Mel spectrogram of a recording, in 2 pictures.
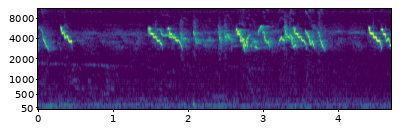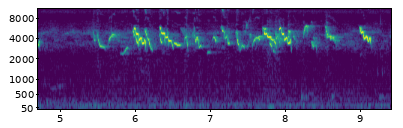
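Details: Kecial kuning white-eye from Lombok giving a 'ciak ciak' call used to stimulate other birds to sing. Bursts of sharp, high, downward-sweeping chirps come in quick runs with short silent gaps.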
